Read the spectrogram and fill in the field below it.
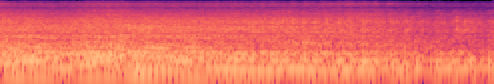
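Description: A three-wheeler motorcycle conversion running on its newly fitted exhaust, the engine holding a loud, close, steady throbbing drone with a slight rise and fall in revs, with no talking.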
